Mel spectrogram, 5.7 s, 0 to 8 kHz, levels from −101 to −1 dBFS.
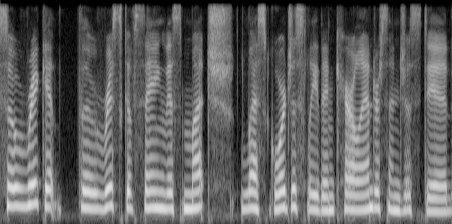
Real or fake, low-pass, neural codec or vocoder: real; 7.2 kHz; none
